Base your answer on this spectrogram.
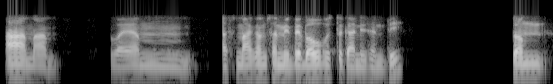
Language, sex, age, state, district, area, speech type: Sanskrit, male, 18-30, Maharashtra, Nagpur, urban, conversation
